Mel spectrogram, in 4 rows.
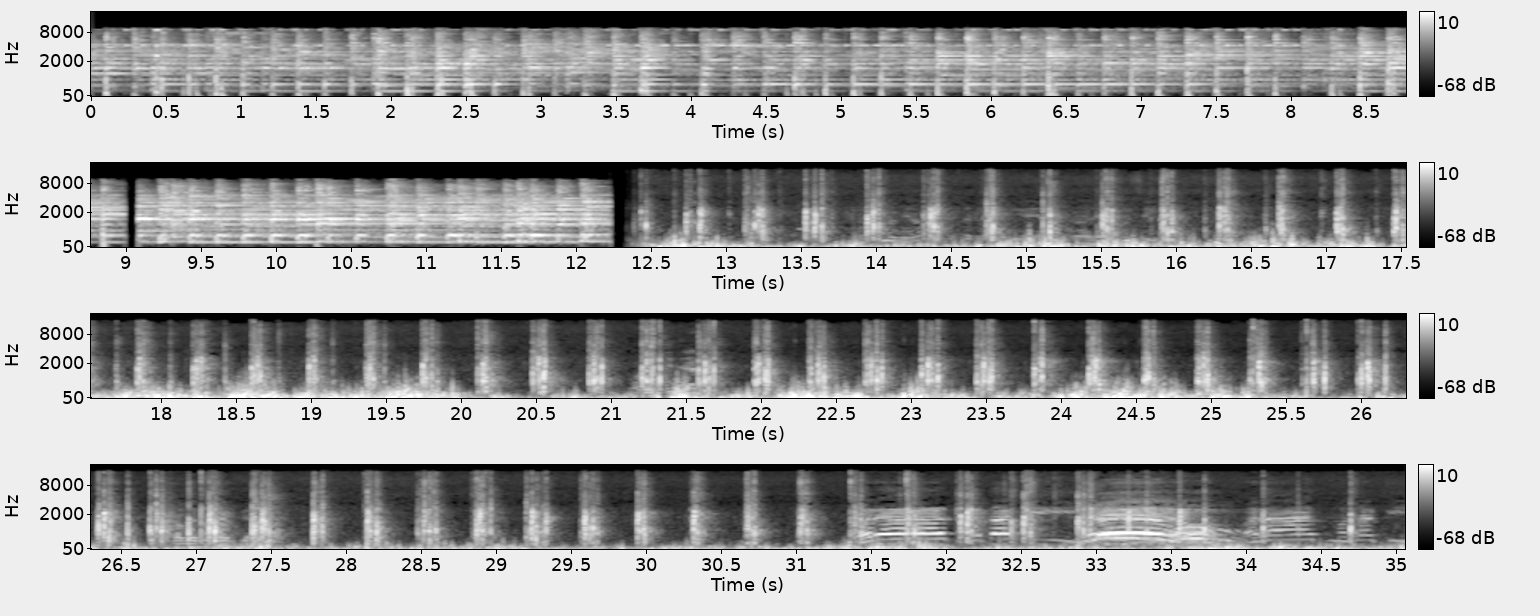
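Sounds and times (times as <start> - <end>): people clapping in unison: 12.4 - 34.9
voices: 31.4 - 35.0.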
